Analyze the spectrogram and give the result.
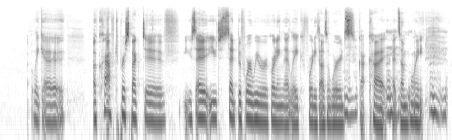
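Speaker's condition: No condition

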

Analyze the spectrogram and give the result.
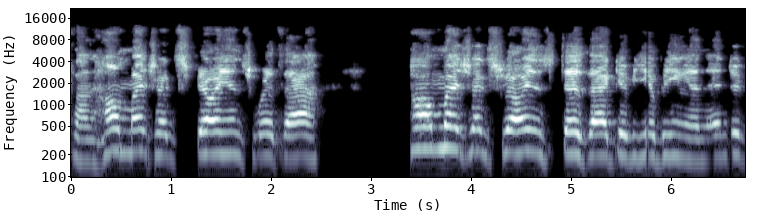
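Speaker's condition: Speech impediment from birth; oxygen loss at birth

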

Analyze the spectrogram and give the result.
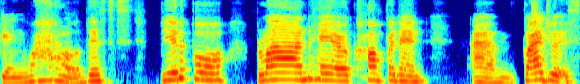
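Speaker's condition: Hearing loss with cochlear implant; recent cochlear implant surgery, decided on implant because hearing had decreased

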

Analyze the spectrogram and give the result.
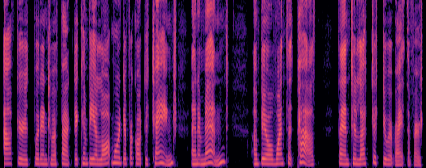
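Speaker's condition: Profound hearing loss, congenital, bilateral; talks very well despite profound hearing loss

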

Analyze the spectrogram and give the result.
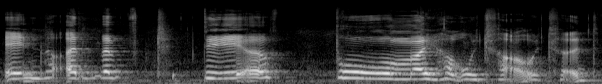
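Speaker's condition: Cerebral palsy; speech obviously affected

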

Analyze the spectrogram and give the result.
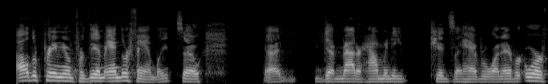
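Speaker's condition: Cleft lip and palate

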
